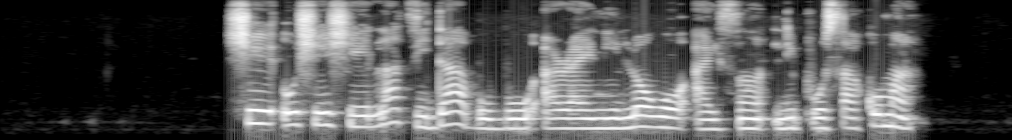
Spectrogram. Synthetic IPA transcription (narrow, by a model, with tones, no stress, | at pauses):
ʃe˦ʔo˧ʃe˧ʃe˧la˦ti˧da˦˨bo˨bo˨a˨ɾa˧˨ɛ˧nĩ˧lɔ˦wɔ˧ʔa˨i˨sã˨li˧pʰo˧sa˧ko˦mã˦˨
